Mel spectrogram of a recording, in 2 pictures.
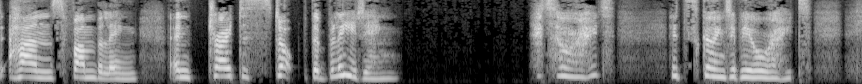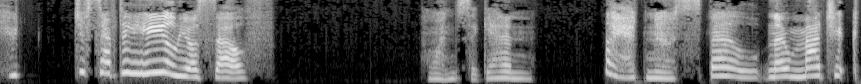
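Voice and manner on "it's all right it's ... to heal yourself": frantic reassurance. Acted. Frantic comfort to dying Wrath.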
